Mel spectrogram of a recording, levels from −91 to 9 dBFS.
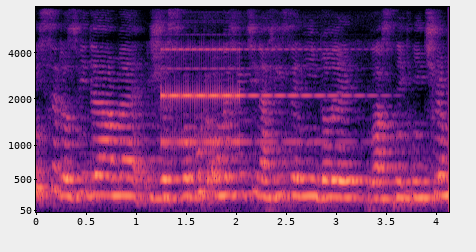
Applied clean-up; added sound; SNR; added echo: none; Keyboard (musical); 8 dB; reverberation time 0.5 s.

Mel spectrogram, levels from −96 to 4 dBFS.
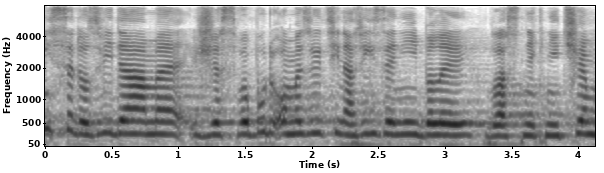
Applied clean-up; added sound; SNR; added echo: none; none; none; none.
